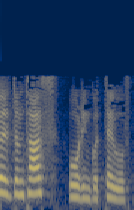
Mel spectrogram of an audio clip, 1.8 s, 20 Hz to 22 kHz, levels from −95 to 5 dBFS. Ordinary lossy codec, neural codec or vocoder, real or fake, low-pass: MP3, 24 kbps; codec, 16 kHz, 0.2 kbps, FocalCodec; fake; 7.2 kHz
